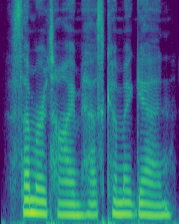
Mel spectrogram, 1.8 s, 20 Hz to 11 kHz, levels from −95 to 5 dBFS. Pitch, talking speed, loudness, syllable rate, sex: 165 Hz, 165 wpm, -18 LUFS, 4.5 syllables/s, female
